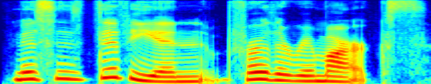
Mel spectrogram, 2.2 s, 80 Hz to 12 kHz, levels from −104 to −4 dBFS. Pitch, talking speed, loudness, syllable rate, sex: 245 Hz, 110 wpm, -17 LUFS, 3.7 syllables/s, female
